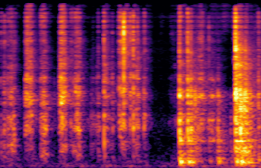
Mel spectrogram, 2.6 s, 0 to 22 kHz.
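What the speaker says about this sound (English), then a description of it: "So I'm going to cut mine just right up to this stamp." Scissors snip through 6x6 paper while trimming a page for a Christmas mini album, a run of close, crisp cuts in quick bursts with a short pause before two more slices.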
